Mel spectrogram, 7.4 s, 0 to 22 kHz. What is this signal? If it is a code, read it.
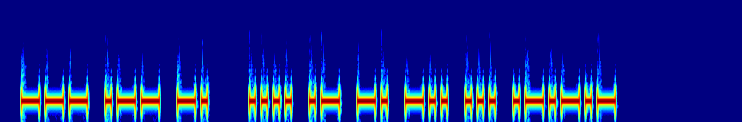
Morse code, heard as a keyed tone, about 20 wpm, 700 Hz. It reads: OWN HANDS.
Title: Sentences with 7-Word Phrases - 20wpm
